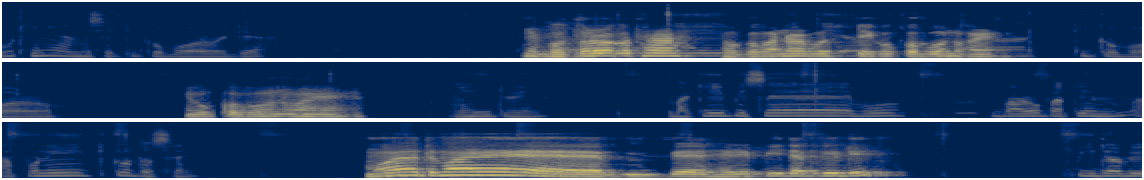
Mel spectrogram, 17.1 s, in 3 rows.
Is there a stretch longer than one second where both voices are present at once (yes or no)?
yes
